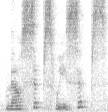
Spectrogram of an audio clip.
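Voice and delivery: usual speaking voice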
